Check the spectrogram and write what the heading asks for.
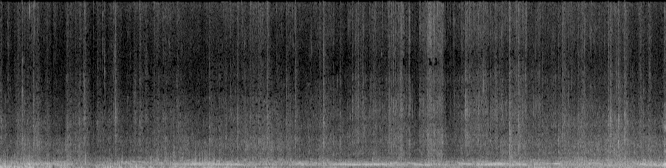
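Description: White pigeons in a wire cage cooing continuously in low, wavering, rolling calls, with faint clicks and rustles of tablets and a small plastic bag being handled.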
